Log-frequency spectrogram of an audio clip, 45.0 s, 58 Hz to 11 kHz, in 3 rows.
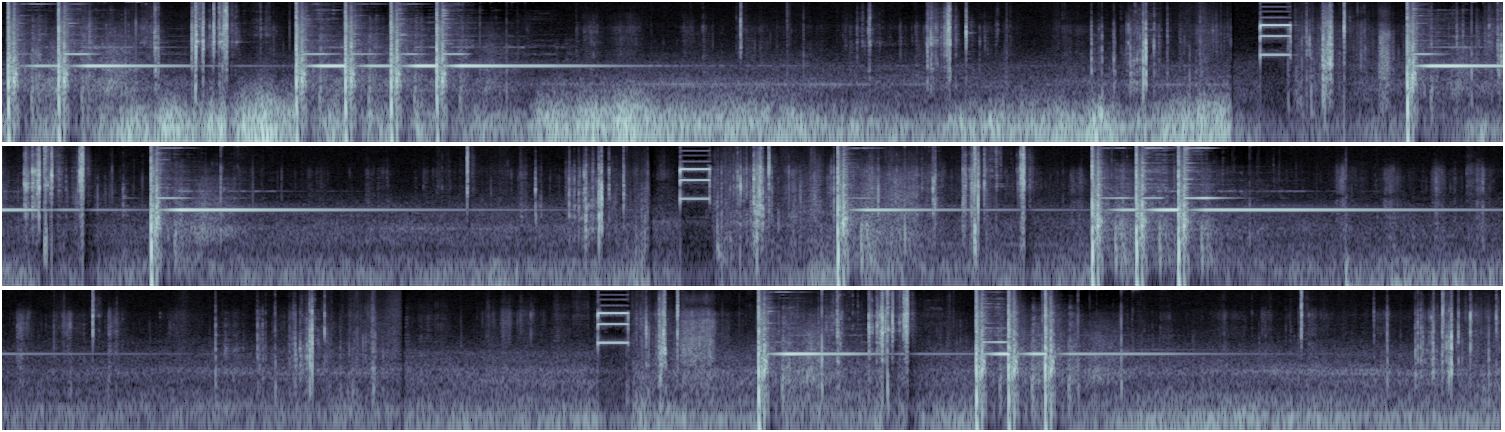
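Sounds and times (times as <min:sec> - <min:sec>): pistol fire: 0:00.0 - 0:02.2, 0:02.9 - 0:04.7, 0:14.0 - 0:14.3, 0:16.5 - 0:17.2, 0:23.4 - 0:24.8, 0:25.9 - 0:27.2, 0:37.6 - 0:38.0, 0:39.7 - 0:41.2
steel targets ringing: 0:00.0 - 0:06.6, 0:14.0 - 0:20.6, 0:23.4 - 0:31.4, 0:37.6 - 0:42.5
shot timer beep: 0:00.1 - 0:02.1, 0:03.0 - 0:06.6, 0:14.1 - 0:19.8, 0:23.4 - 0:30.9, 0:36.0 - 0:36.3, 0:37.6 - 0:42.2.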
